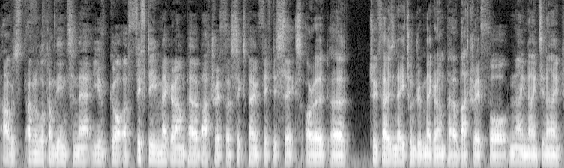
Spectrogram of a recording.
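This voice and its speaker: Low-voiced man demonstrating a product. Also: a little mellow. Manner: informal, halting, repeats himself while demonstrating. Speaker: product reviewer. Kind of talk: casual hands-on product demonstration.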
